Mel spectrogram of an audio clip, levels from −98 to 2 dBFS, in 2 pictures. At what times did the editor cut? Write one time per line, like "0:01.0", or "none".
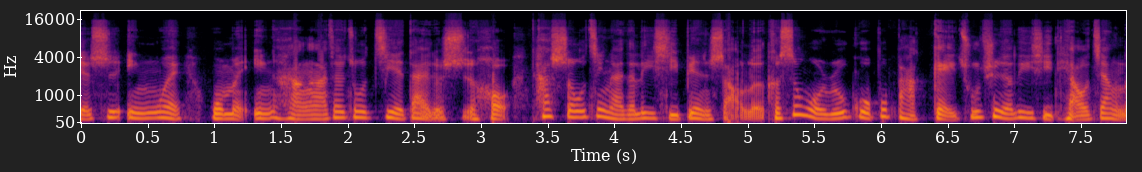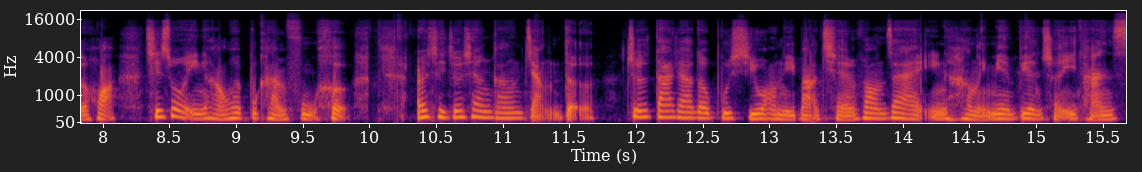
0:10.9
